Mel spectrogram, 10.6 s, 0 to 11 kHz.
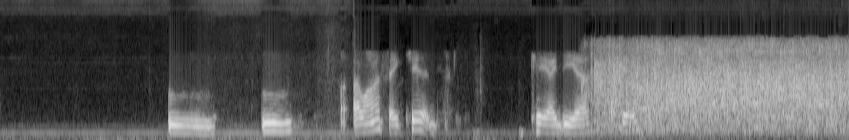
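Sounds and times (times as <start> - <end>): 
speech: 3.3 - 5.7, 6.7 - 8.4
crowd applauding: 7.4 - 10.6.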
